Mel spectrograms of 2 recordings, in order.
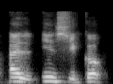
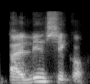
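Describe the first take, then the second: First: A glottal break separates al from insyiqaq. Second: The l links smoothly into insyiqaq without a break. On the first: The speaker calls it wrong. "Tapi kalau al insyiqaq salah" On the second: The speaker calls it right. "Kita sebut al insyiqaq"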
